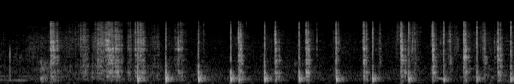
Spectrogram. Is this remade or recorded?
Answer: recorded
